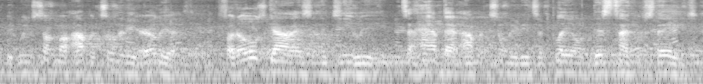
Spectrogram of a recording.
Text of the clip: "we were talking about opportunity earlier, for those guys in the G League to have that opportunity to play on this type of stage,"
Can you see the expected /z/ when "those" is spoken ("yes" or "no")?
yes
